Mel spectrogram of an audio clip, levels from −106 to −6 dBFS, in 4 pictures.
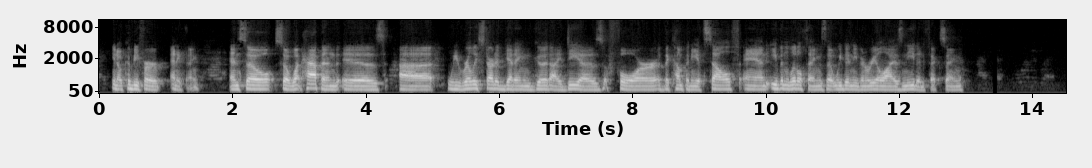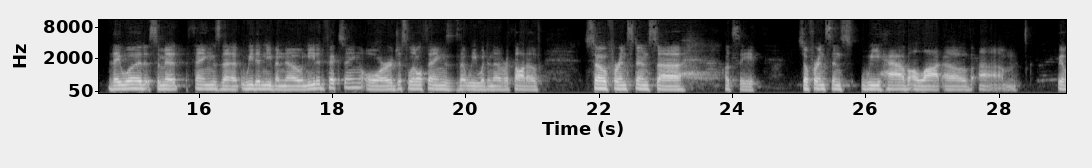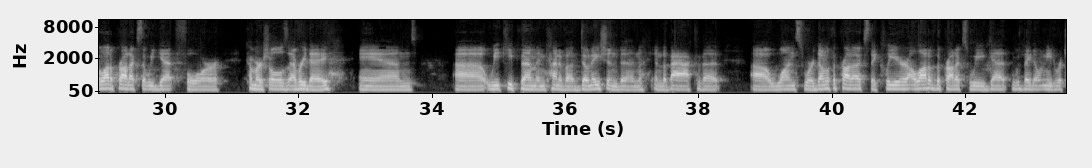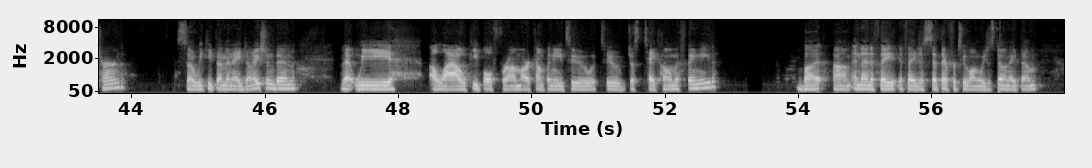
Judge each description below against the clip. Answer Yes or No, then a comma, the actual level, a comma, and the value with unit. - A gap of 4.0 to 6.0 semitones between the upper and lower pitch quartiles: No, average, 2.8 semitones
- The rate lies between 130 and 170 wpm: Yes, average, 165 wpm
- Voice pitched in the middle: No, low, 120 Hz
